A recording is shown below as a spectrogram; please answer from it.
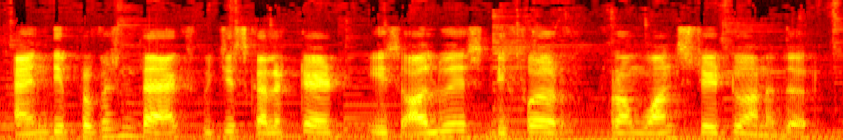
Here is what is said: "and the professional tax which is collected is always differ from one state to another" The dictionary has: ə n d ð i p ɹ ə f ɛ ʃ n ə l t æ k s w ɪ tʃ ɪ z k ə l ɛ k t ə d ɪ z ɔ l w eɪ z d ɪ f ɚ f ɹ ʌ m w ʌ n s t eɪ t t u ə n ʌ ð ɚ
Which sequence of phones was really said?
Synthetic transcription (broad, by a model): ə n d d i p ɹ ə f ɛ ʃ ə n t æ k s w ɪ tʃ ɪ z k ə l ɛ k t ə d ɪ z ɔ l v eɪ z d ɪ f ɚ f ɹ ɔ m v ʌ n s t eɪ t t u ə n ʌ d ɚ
